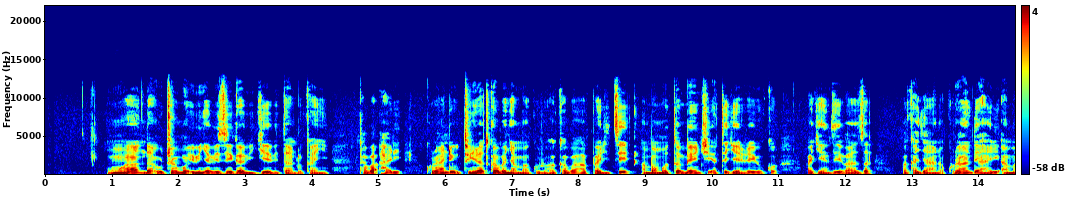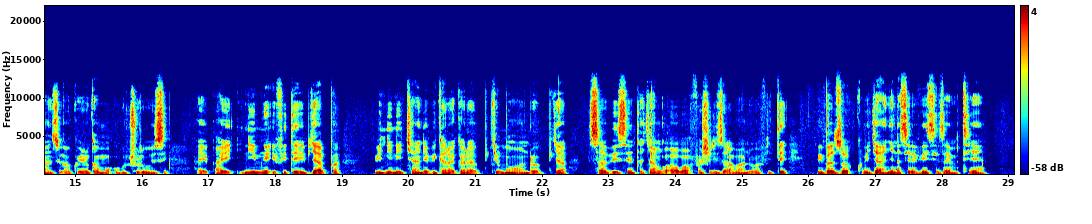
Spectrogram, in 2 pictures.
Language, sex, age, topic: Kinyarwanda, female, 18-24, government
